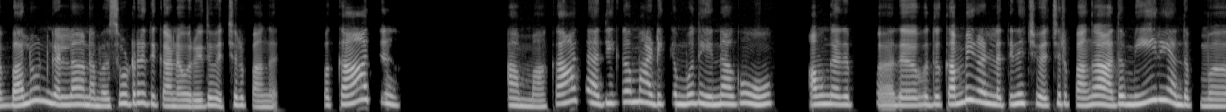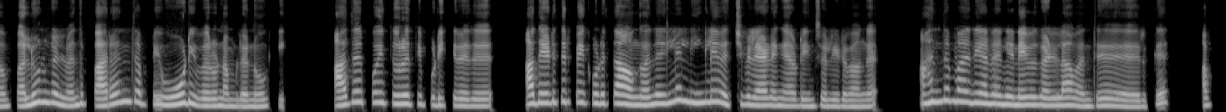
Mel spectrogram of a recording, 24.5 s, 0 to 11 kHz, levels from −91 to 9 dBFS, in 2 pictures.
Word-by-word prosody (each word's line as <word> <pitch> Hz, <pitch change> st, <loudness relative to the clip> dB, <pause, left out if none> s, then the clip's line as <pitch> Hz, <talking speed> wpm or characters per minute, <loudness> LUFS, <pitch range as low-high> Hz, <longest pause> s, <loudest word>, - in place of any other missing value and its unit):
பலூன்கள்லாம் 245 Hz, -3 st, +2 dB
நம்ம 200 Hz, -2 st, 0 dB
சுடுறதுக்கான 250 Hz, -9 st, -1 dB
ஒரு 180 Hz, -, -1 dB
இது 220 Hz, -, 0 dB
வச்சிருப்பாங்க. 180 Hz, -4 st, -4 dB, 0.5 s
இப்போ 225 Hz, -, -6 dB
காத்து 320 Hz, +2 st, +1 dB, 1.3 s
ஆமா. 190 Hz, -3 st, -1 dB, 0.2 s
காத்து 330 Hz, +5 st, 0 dB
அதிகமா 310 Hz, +5 st, -1 dB
அடிக்கும்போது 260 Hz, +1 st, +1 dB
என்னாகும், 250 Hz, +1 st, +2 dB, 0.5 s
அவுங்க 250 Hz, +1 st, +3 dB
அத 235 Hz, -, +1 dB, 0.3 s
ப, -, -, -9 dB
அதப் 215 Hz, 0 st, 0 dB
அது 230 Hz, +1 st, -1 dB
கம்பிகள்ல 285 Hz, -2 st, +3 dB
திணிச்சு 270 Hz, +2 st, +1 dB
வச்சிருப்பாங்க. 225 Hz, 0 st, -1 dB, 0.2 s
அத 220 Hz, +4 st, 0 dB
மீறி 355 Hz, +9 st, +3 dB
அந்த 235 Hz, -2 st, +2 dB, 0.2 s
ம -, -, -1 dB, 0.3 s
பலூன்கள் 270 Hz, +5 st, +2 dB
வந்து 230 Hz, +6 st, -1 dB
பறந்து 275 Hz, +11 st, +2 dB
அப்படியே 240 Hz, -1 st, -4 dB
ஓடி 280 Hz, +1 st, +3 dB
வரும் 200 Hz, 0 st, +1 dB
நம்மள 185 Hz, -1 st, -1 dB
நோக்கி. 195 Hz, +2 st, -6 dB, 0.6 s
அத 275 Hz, +8 st, 0 dB
போய் 300 Hz, -1 st, -2 dB
துரத்தி 255 Hz, -1 st, +1 dB
புடிக்கிறது, 200 Hz, -3 st, -3 dB, 0.5 s
அத 265 Hz, -, +3 dB
எடுத்துட்டு 305 Hz, +2 st, -3 dB
போய் 285 Hz, -2 st, -3 dB
குடுத்தா 270 Hz, 0 st, -1 dB
அவுங்க 230 Hz, -2 st, +3 dB
வந்து, 260 Hz, +3 st, +2 dB
"இல்ல 335 Hz, +5 st, 0 dB
நீங்களே 305 Hz, +2 st, +1 dB
வச்சு 245 Hz, 0 st, -6 dB
விளையாடுங்க" 215 Hz, -2 st, +1 dB
அப்டின்னு 195 Hz, +1 st, -4 dB
சொல்லிடுவாங்க. 185 Hz, -1 st, -3 dB, 0.6 s
அந்த 320 Hz, +3 st, +1 dB
மாதிரியான 285 Hz, -5 st, +1 dB
நினைவுகள்லாம் 220 Hz, -2 st, +2 dB
வந்து 190 Hz, +2 st, -3 dB, 0.4 s
இருக்கு. 180 Hz, +10 st, -6 dB, 0.4 s
அப் 220 Hz, -, -6 dB
245 Hz, 135 wpm, -23 LUFS, 210-280 Hz, 1.3 s, அவுங்க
